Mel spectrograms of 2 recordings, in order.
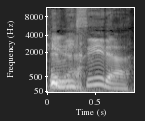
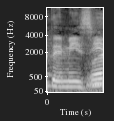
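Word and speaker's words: Themyscira: Temiskira. – Para mí era Temisquira, bueno, pero Temisqui. Me gustó tu pronunciación. – Bueno, lo pronuncié en latín.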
